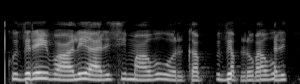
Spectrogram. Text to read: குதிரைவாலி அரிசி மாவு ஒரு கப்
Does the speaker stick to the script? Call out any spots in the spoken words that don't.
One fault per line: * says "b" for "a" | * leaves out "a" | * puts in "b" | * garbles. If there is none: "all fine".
* garbles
